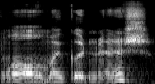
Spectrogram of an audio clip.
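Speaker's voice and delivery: deep, hushed slow "Oh my goodness"; low, soft drawn coo. Real, not acted. Pet sitter hugging the cat, cooing low.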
